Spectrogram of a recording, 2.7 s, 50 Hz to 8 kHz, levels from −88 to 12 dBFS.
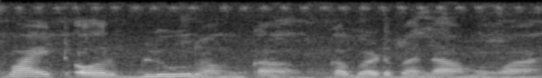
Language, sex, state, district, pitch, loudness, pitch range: Hindi, female, Chhattisgarh, Raipur, 195 Hz, -16 LUFS, 190-215 Hz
